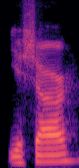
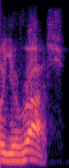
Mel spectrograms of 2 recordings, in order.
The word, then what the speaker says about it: Yarash: So with that being said, man, this is Word to the Unwise podcast with your host, Yashar. I'm pronouncing that right, sir? Oh, Yarash. Yarash.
